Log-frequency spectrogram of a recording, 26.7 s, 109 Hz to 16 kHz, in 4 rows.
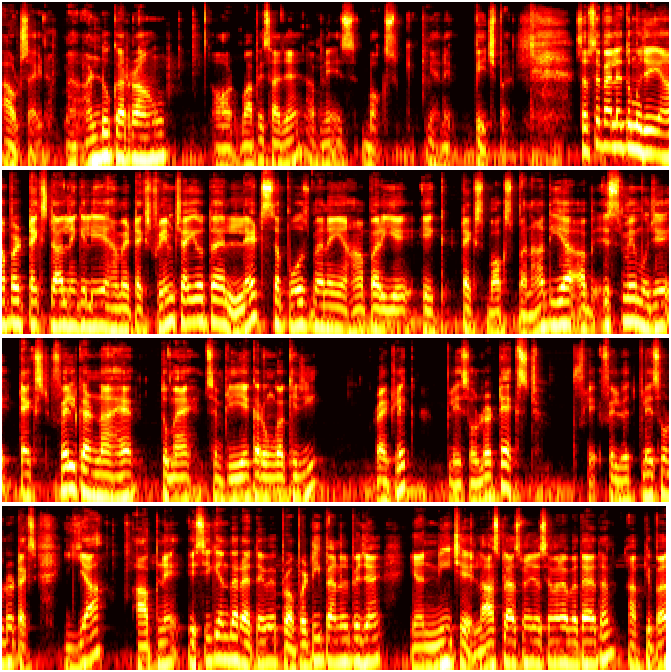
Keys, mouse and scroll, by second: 0.3 alt+scroll up 1, 0.6 ctrl+z, 2.4 alt+scroll up 1, 3.0 space, 3.2 click, 3.6 space, 7.4-14.3 drag, 16.6 right click, 18.0 click, 20.7 click, 20.9 ctrl+z, 22.4-26.6 drag.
